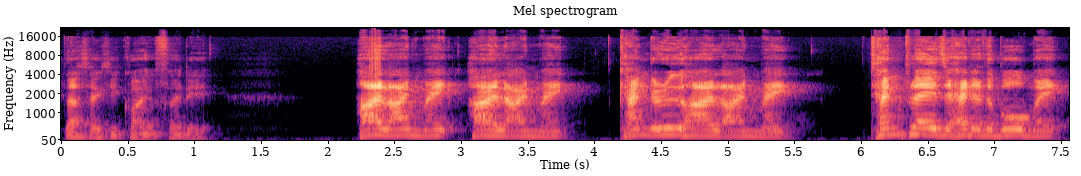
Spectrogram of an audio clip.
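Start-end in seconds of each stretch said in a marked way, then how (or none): 2.2-7.5 loud Aussie coach bark; loud mocking Aussie manager chant. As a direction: shout it like a cocky Aussie manager. Mocking Ange's catchphrase.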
